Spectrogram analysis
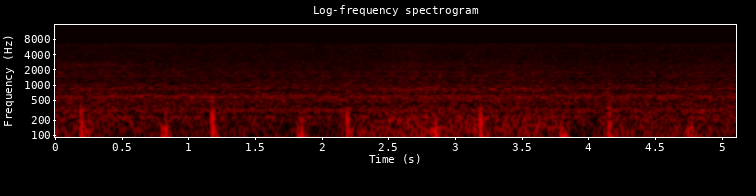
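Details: Heartbeat heard with the ear against the chest of a sleeping person: soft low thumps at about 60 a minute under a steady background hum; normal resting heart sounds.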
